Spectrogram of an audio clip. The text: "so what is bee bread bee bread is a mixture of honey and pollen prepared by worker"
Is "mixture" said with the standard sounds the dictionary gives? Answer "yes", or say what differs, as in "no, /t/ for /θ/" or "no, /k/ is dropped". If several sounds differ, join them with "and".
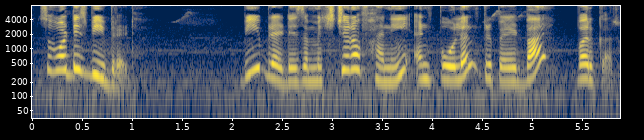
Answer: yes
